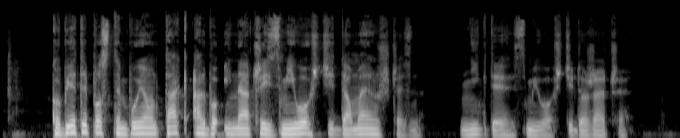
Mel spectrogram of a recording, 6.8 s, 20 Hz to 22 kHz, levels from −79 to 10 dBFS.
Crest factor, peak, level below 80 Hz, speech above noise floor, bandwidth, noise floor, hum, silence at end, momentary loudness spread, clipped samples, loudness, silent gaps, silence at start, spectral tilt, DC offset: 16 dB; -2 dBFS; -48 dBFS; 32 dB; 15 kHz; -48 dBFS; none; 0.55 s; 13 LU; under 0.1%; -16 LUFS; none; 0.55 s; -6 dB/octave; under 0.1%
